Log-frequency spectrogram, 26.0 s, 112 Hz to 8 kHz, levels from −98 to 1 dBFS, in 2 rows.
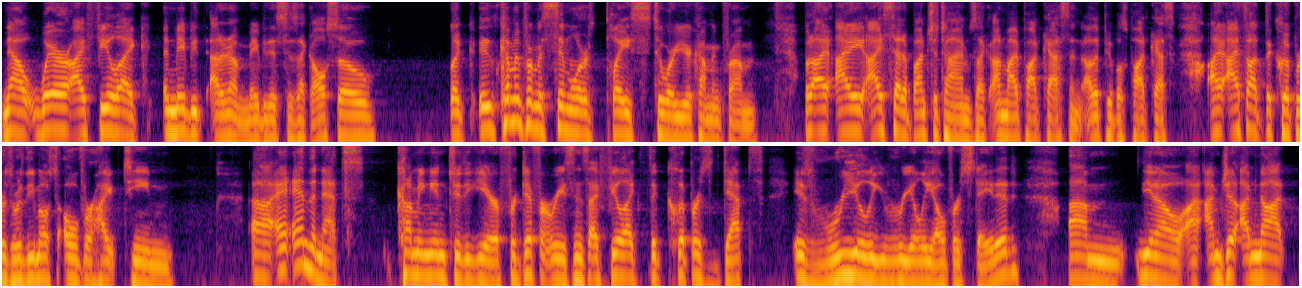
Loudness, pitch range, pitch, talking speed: -20 LUFS, 115-145 Hz, 130 Hz, 195 wpm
